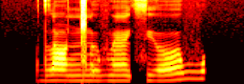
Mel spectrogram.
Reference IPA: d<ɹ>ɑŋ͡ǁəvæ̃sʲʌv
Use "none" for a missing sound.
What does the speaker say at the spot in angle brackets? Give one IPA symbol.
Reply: l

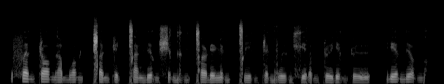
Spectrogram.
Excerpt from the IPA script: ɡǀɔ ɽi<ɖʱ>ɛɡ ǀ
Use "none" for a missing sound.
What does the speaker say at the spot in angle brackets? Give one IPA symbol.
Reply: ɳ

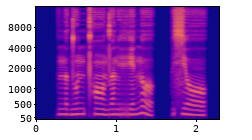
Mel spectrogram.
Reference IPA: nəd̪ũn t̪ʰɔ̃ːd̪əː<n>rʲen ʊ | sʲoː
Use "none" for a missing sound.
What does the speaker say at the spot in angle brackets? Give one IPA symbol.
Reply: n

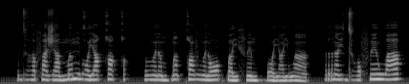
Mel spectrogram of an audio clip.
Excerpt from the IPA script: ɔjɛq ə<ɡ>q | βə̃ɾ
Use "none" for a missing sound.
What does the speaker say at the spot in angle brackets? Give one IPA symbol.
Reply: none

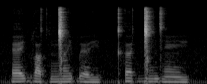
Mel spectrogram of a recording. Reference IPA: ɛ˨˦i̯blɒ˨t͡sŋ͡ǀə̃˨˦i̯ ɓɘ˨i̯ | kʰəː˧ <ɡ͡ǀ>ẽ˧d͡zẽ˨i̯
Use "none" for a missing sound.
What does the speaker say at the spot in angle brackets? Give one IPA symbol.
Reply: ɡ͡ǀ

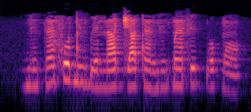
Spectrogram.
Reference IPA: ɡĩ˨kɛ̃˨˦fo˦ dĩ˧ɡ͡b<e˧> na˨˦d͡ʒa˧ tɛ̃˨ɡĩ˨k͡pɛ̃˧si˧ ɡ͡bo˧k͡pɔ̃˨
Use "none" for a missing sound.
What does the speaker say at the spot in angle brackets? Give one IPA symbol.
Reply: e˨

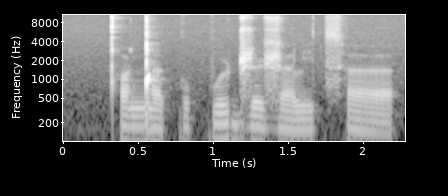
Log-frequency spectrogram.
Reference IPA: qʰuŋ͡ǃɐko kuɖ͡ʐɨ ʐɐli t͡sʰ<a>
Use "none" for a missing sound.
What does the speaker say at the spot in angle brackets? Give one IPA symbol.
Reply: ɐ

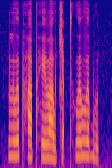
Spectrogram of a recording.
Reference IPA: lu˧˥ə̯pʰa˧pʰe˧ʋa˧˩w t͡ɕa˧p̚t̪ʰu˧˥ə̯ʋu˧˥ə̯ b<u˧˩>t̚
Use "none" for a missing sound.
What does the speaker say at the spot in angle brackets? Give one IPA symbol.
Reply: u˧˩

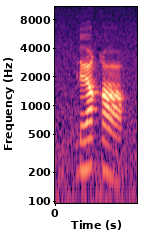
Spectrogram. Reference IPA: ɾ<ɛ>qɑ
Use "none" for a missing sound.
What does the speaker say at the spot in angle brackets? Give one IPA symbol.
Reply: ɛ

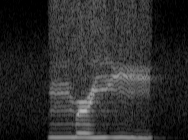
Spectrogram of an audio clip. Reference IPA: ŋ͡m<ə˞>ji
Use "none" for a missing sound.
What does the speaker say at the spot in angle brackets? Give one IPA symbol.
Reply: ə˞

